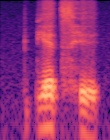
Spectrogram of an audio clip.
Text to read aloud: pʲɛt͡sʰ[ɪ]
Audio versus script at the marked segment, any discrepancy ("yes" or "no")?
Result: no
